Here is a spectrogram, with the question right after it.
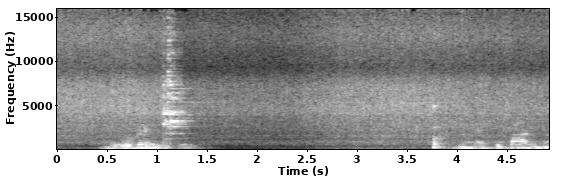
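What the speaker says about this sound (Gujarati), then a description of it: "હિંગ મૂકી અને વઘાર્યું છે." Asafoetida hits hot oil in a tempering of cumin, mustard and fenugreek, giving a close, steady sizzle with a voice briefly over it at the start and end.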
